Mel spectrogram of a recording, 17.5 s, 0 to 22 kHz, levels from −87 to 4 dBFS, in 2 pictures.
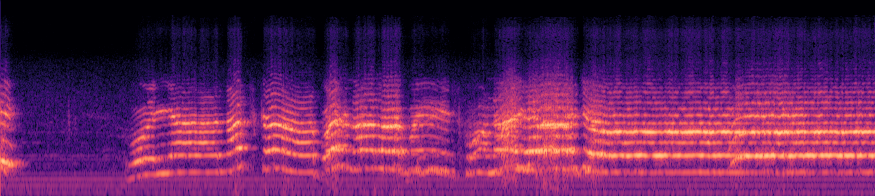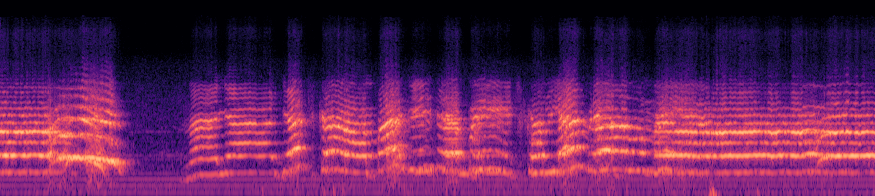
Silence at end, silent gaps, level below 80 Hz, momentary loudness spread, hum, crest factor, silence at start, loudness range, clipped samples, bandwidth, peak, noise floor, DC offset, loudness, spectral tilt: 0 s; none; -52 dBFS; 11 LU; none; 10 dB; 0 s; 6 LU; under 0.1%; 13 kHz; -2 dBFS; -45 dBFS; under 0.1%; -11 LUFS; -3 dB/octave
